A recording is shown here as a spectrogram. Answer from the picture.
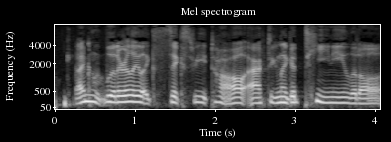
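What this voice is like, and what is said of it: Usual voice. Nothing is said of it.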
